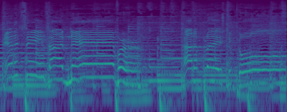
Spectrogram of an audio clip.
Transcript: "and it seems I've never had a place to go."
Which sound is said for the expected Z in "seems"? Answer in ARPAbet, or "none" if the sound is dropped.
Z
